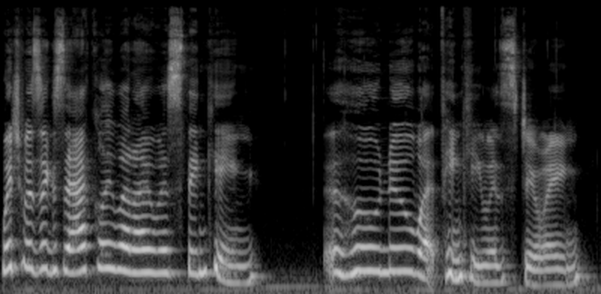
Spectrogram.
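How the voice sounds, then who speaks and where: A woman storyteller talking casually and reading aloud with expressive, dramatic emphasis. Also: high-pitched, takes it slowly.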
